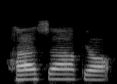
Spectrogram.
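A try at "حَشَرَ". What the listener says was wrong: Shin. Jangan ada tasid. Hasyaro.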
